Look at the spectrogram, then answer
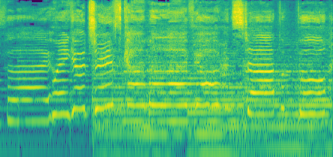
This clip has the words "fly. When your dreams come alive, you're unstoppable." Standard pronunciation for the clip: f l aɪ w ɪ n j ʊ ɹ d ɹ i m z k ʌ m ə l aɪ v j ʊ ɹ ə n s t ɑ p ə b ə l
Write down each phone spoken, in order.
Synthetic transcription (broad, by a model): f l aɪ w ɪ n j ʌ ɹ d ɹ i z k ʌ m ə l aɪ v j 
